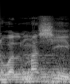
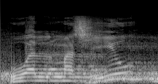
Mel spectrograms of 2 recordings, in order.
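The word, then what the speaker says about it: والمشي: kemudian ini yang he dibacanya yang bagus walmyu at kepada Amru jangan walmyi bacanya Wal masyu bainasfufi begitu yang bagus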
